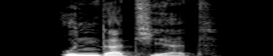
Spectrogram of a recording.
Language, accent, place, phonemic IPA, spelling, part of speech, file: German, Germany, Berlin, /ˈʊndaˌtiːɐ̯t/, undatiert, adjective, De-undatiert.ogg
- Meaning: undated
